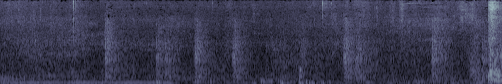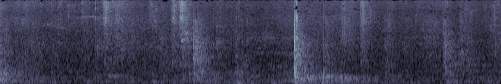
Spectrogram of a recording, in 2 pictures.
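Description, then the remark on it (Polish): A door swings shut with a sharp thud, following an earlier softer knock, against a steady murmur of room noise with no clear talking. “Teraz mam drzwi, czy”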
